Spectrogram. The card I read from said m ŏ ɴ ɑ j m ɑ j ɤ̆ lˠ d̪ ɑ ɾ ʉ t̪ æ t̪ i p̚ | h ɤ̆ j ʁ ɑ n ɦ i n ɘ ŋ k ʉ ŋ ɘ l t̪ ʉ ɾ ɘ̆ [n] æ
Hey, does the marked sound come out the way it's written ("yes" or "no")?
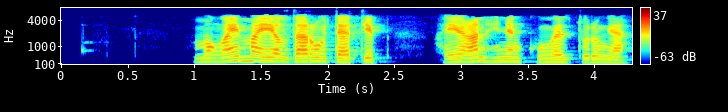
no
